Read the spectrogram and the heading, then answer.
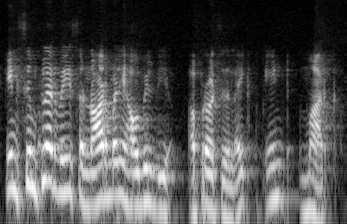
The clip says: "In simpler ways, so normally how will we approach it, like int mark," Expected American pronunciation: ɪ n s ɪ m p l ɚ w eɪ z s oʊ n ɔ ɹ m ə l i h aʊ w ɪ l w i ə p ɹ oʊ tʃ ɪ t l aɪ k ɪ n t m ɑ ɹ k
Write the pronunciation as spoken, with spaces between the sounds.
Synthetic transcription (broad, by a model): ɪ n s ɪ m p l ɚ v eɪ s oʊ n ɔ ɹ m ə l i h aʊ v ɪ l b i ə p ɹ oʊ tʃ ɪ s l aɪ k ɪ n t m ɑ ɹ k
